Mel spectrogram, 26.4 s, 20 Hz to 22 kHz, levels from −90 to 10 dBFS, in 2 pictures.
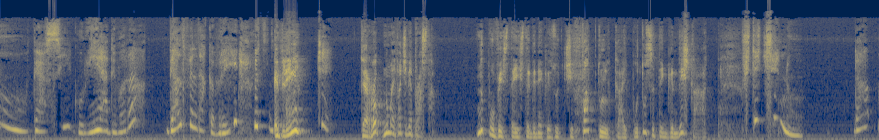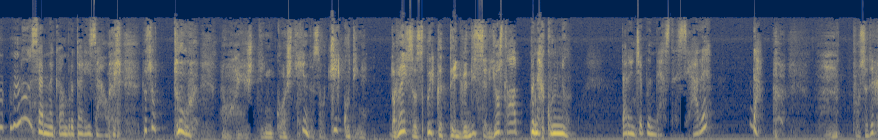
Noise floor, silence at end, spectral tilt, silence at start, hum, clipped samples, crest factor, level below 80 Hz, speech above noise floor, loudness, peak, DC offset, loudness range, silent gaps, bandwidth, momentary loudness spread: -40 dBFS; 0 s; -2 dB/octave; 0 s; none; 0.1%; 16 dB; -40 dBFS; 25 dB; -13 LUFS; 0 dBFS; under 0.1%; 5 LU; none; over 20 kHz; 15 LU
